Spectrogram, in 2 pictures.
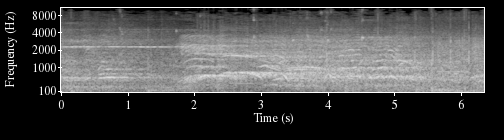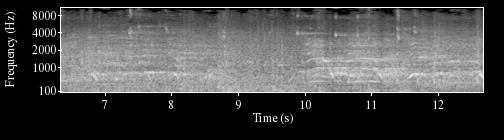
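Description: A crowd in a large echoing hall cheers and murmurs.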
